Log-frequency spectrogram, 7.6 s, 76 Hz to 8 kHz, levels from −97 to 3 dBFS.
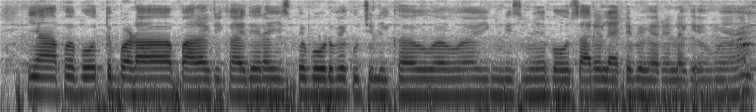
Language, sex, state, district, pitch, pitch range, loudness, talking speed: Hindi, male, Chandigarh, Chandigarh, 150 Hz, 150-155 Hz, -16 LUFS, 215 wpm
